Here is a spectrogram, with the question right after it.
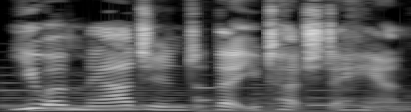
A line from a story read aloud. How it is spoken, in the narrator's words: I said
